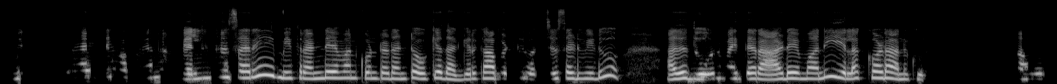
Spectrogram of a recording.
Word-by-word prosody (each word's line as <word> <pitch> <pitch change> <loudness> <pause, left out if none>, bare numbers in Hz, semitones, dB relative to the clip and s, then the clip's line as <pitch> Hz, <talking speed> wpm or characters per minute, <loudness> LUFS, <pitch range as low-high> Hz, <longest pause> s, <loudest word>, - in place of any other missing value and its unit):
మీకు 270 - -11 0.4
దగ్గరే 310 +2 -35
అయితే 325 +2 -20
ఒకవేళ 310 0 -13 0.3
వెళ్ళినా 295 +7 -2
సరే 300 +6 +3 0.2
మీ 290 - +1
ఫ్రెండ్ 275 +1 +1
ఏమనుకుంటాడంటే, 280 -2 -1
ఓకే. 275 +4 +1
దగ్గర 240 +2 -2
కాబట్టి 290 - -1
ఒచ్చేసాడు 265 +1 -3
వీడు. 275 +7 -2 0.7
అదే 265 +3 +6
దూరమైతే 265 +2 +1
రాడేమో! 265 +3 +2
అనీ 330 +7 +1 0.2
ఇలా 265 +2 +1 0.2
కూడా 295 -1 +4
అనుకుంటాడు. 235 -2 -7 0.9
అవును. - - -9
275 Hz, 125 wpm, -22 LUFS, 260-295 Hz, 0.9 s, అదే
